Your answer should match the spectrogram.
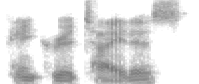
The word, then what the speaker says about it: pancreatitis: we're looking at like pancreatitis pancreati that's that tie is where we're putting the emphasis on it pancreatitis when we say pancreatitis that that emphasis is on the tie this again is where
